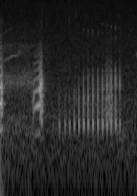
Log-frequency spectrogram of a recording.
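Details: Spring mating-season frogs in a pond along a nature trail at Agios Demetrianos, Cyprus: a brief harsh croak, then a rapid train of about fifteen short, evenly spaced knocking pulses.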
